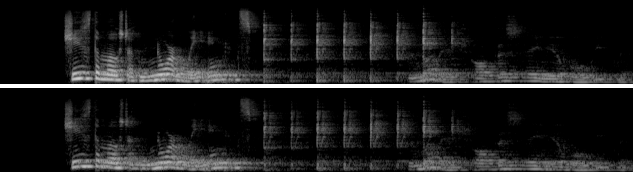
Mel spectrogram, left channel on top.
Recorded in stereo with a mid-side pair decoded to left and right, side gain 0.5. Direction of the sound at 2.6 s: 55° left.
